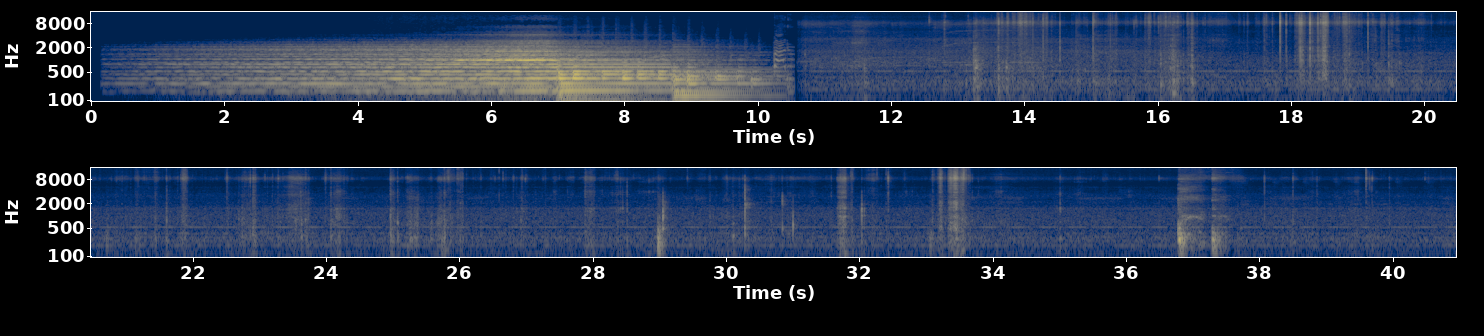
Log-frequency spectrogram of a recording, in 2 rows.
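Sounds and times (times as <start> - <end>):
packaging crinkling and tearing: 13.6 - 20.0.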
